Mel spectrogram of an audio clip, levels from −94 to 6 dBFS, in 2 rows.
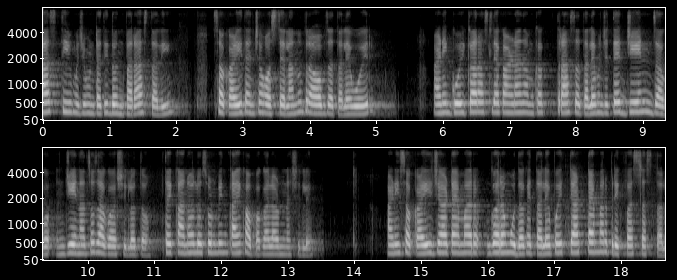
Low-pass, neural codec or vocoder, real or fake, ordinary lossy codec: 7.2 kHz; none; real; none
